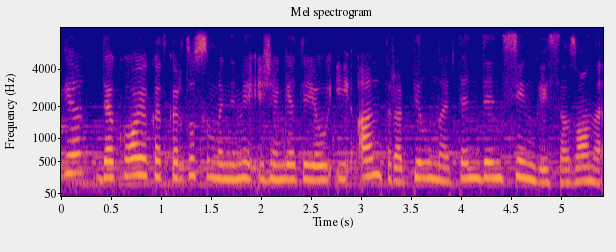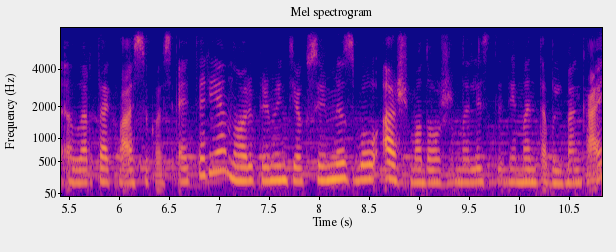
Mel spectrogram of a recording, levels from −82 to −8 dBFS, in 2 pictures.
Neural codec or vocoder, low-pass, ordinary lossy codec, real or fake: none; 7.2 kHz; Opus, 16 kbps; real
